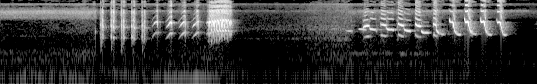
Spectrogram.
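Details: An adult Javan myna, recorded as a lure to make other Javan mynas call back, gives two bursts of rapid, repeated whistled and chattering notes, each about two seconds long, with a harsh rasp between them.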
